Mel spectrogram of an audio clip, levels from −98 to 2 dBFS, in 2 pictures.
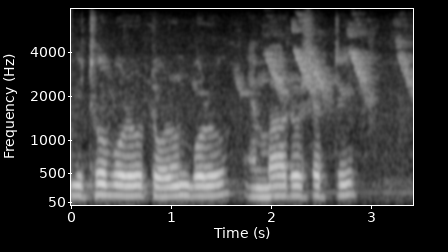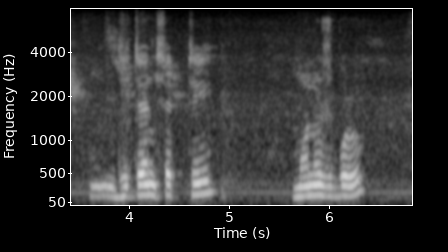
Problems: background sounds at intervals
